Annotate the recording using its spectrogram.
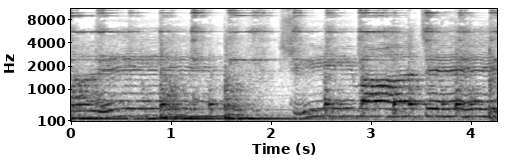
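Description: Devotional kirtan music: a man's voice chanting Sanskrit prayers, accompanied by mridanga drum strokes and held keyboard tones underneath.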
